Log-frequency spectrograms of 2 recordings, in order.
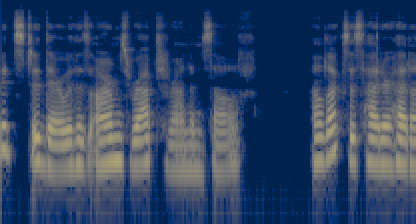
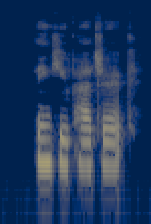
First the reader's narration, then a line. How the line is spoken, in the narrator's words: he murmured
